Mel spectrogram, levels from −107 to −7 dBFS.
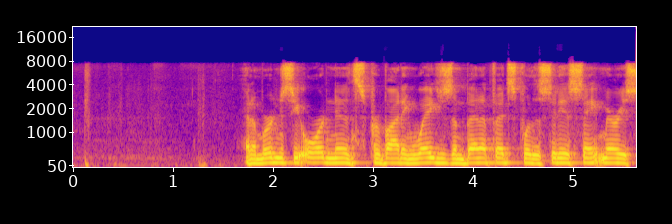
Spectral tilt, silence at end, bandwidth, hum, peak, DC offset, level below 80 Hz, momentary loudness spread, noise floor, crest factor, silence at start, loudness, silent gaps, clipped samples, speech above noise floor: -5 dB/octave; 0 s; 8 kHz; none; -4 dBFS; under 0.1%; -44 dBFS; 2 LU; -47 dBFS; 10 dB; 0.1 s; -12 LUFS; none; under 0.1%; 35 dB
